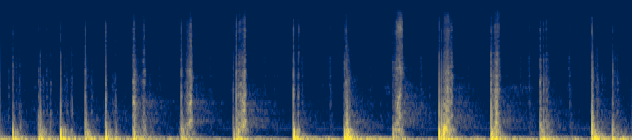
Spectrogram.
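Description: Fingernails on both hands tap and scratch the coated surface of a large stretched canvas print that is hollow behind. The result is a quick, irregular series of dull, low, drum-like thumps, each with a bright, crisp click on top. Every hit dies away almost instantly.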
